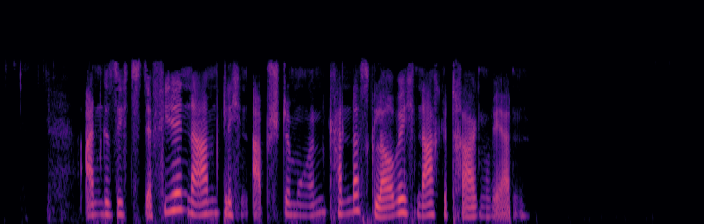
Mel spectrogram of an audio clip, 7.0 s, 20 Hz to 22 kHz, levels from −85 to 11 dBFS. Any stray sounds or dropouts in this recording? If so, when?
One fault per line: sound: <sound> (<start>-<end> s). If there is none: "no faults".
no faults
